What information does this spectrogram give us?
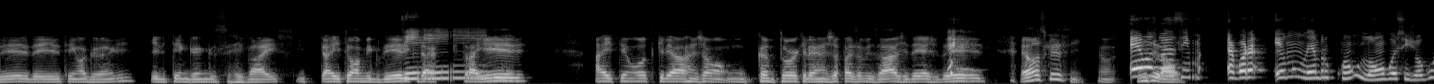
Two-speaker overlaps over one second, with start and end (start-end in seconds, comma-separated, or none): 4.0-5.3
